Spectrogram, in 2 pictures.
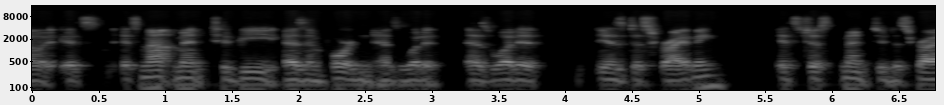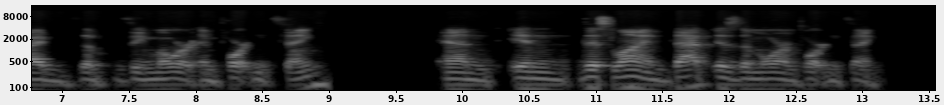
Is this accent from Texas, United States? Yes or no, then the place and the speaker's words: yes; Fort Worth, Texas, United States; You know, I grew up in the South in Fort Worth, in Texas, you know, Bible Belt.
